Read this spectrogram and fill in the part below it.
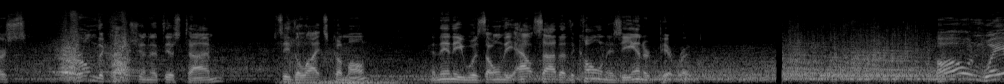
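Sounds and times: racing car engines passing: 0.0 - 3.8, 7.8 - 10.0.

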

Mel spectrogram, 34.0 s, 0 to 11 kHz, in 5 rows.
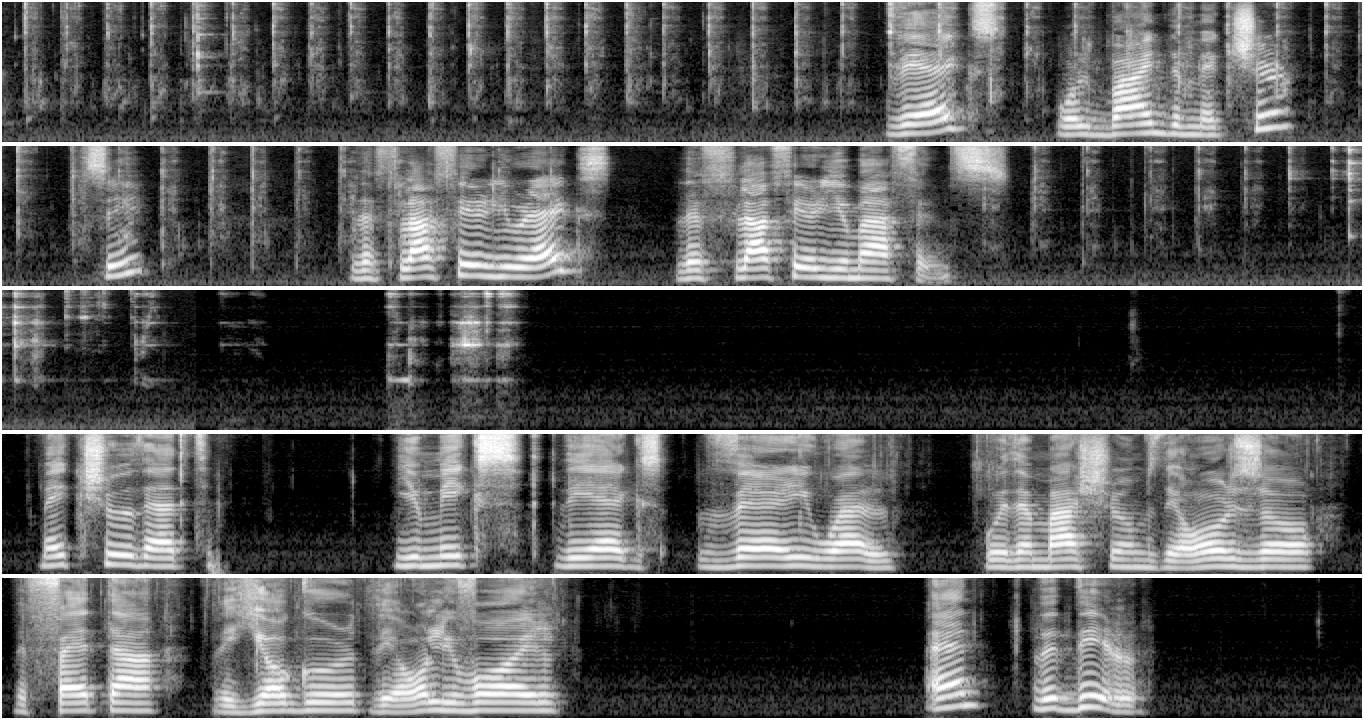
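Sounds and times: fork clicking against bowl: 0.0 - 8.6, 11.8 - 14.4
spoon clinking ceramic dishes: 13.2 - 14.6, 15.6 - 16.3.

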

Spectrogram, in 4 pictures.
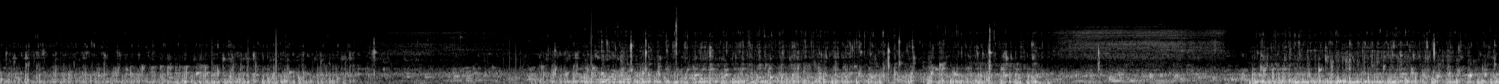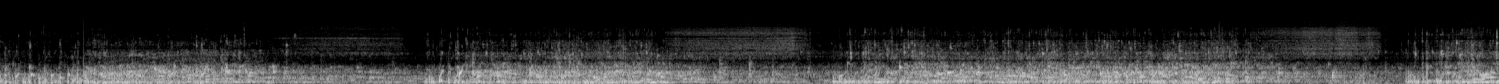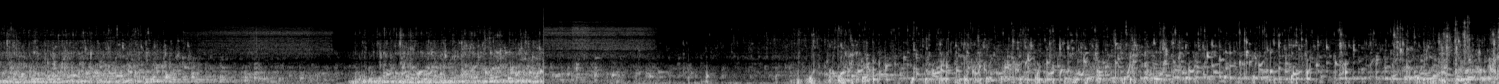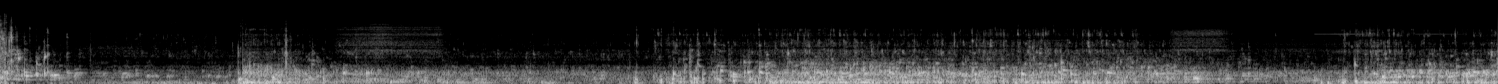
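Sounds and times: bubbling exhaust underwater: 0.0 - 59.9
regulator inhale hiss: 3.7 - 5.2, 10.5 - 12.4, 17.7 - 19.2, 21.7 - 23.3, 27.5 - 29.0, 31.9 - 33.5, 35.4 - 36.9, 48.3 - 49.6, 56.6 - 58.1.

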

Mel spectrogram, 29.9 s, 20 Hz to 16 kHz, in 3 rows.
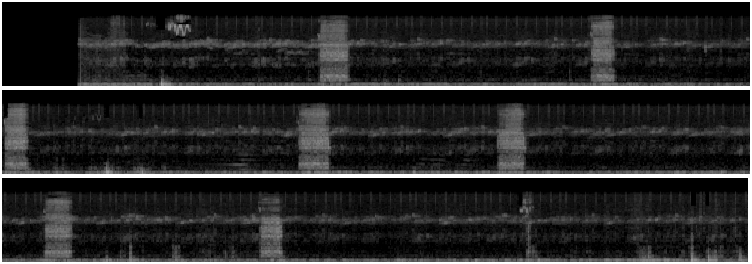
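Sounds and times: high chirring: 1.2 - 2.7
owlets hissing begging calls: 2.2 - 2.6, 4.1 - 4.7, 7.8 - 8.2, 10.0 - 10.4, 13.9 - 14.4, 16.6 - 17.0, 20.5 - 21.0, 23.4 - 23.8.

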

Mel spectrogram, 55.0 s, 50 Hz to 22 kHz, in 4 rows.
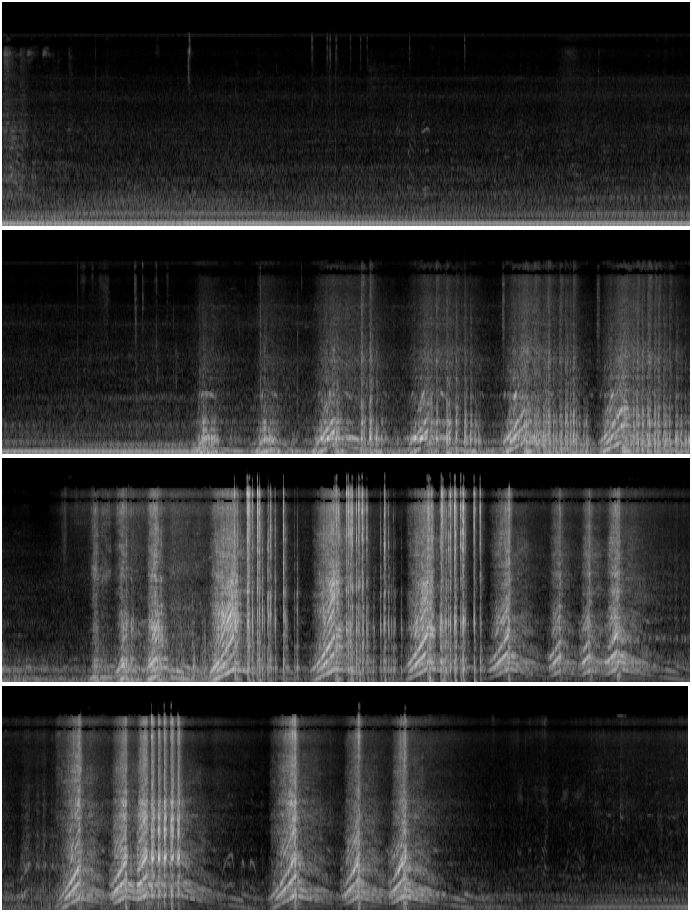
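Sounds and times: sports car engine revving: 0.6 - 55.0
exhaust crackles and pops: 31.2 - 37.7.

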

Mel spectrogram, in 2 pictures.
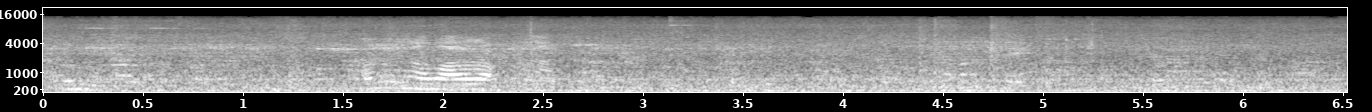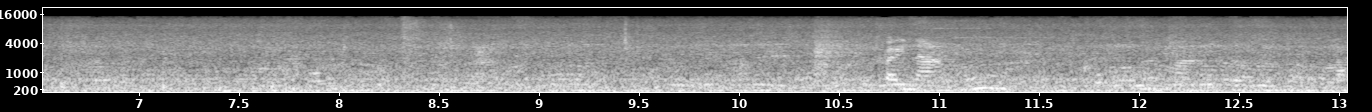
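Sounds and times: murmur of diners' voices: 0.0 - 13.0.

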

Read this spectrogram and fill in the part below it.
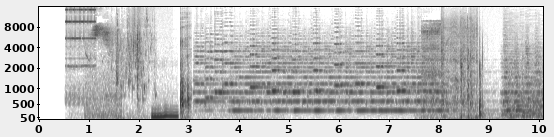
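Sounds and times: hissing noise: 7.6 - 8.9.

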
